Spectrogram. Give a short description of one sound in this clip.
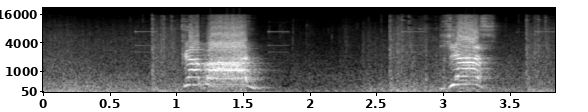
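A young man shouts loudly close to a microphone.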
